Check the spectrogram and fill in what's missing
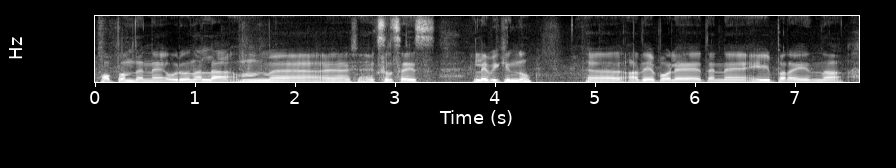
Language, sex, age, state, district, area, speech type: Malayalam, male, 45-60, Kerala, Alappuzha, rural, spontaneous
